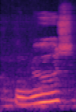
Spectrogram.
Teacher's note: that Z is kind of like a J and a Z sound together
